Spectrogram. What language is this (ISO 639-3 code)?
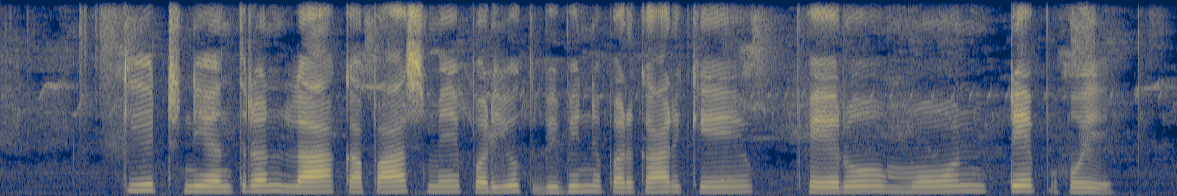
mag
